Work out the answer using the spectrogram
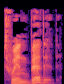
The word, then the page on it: twin-bedded: British English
